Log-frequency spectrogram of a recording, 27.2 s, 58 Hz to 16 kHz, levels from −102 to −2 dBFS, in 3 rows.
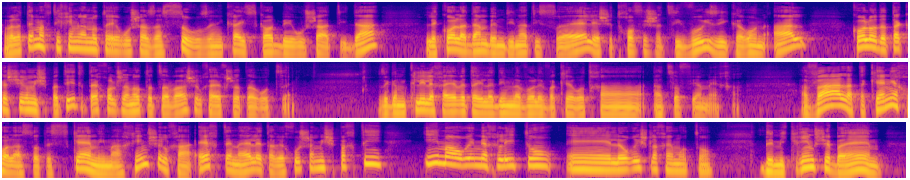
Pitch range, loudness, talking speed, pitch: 100-155 Hz, -20 LUFS, 160 wpm, 120 Hz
